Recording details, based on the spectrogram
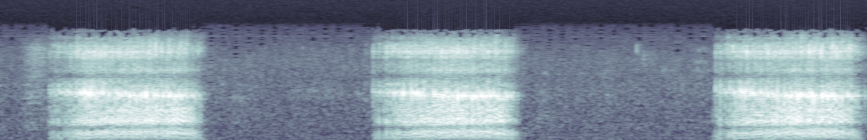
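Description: Three steady, rumbling snores about every three seconds with quiet gaps between: ongoing snoring during sleep.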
